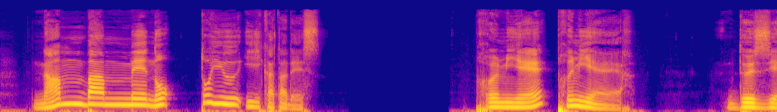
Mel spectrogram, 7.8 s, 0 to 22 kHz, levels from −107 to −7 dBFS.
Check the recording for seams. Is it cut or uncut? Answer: cut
